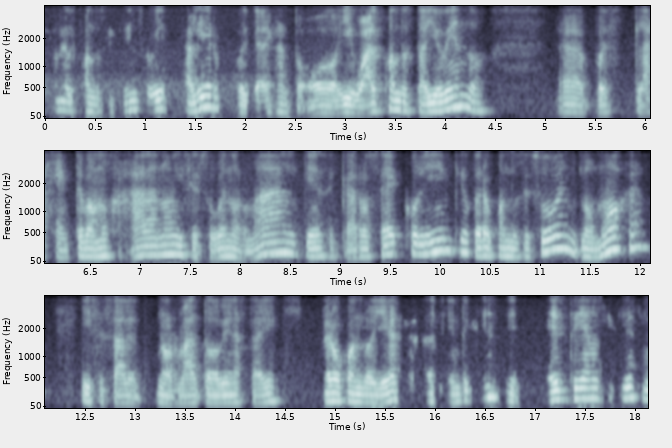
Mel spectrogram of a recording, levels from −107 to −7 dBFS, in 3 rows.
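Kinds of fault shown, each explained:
Other side's voice leaking through: a faint second voice, about 25 to 30 dB below the talker, near 1.3 s and 16 s, likely residual loudspeaker echo.
Speech suppressed in double talk: the talker dips by up to about 20 dB in the opening and closing seconds, likely the echo canceller attenuating both sides during overlap.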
